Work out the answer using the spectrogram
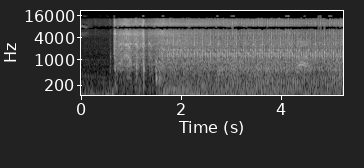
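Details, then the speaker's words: Start check on a 2006 Sprinter 3500 (T1N) diesel: short crank catches almost at once into a fast, uneven idle; sounds like low compression, with oil on the turbo and coolant leaking across the exhaust manifold, head gasket suspected. "that sounded like light compression to me that doesn't sound good when it's running"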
